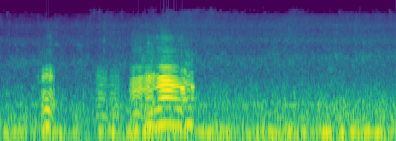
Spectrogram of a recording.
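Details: Canada geese taking food from a hand: one drawn-out, strongly harmonic honk stands out after a couple of faint shorter notes, then quiet with a steady low drone.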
